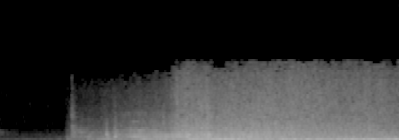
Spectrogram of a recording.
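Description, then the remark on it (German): Rough, stormy sea surf surges in on the beach at Ribeira da Barca in the northwest of Santiago island, starting quiet and building after half a second into a loud, continuous roar of crashing waves washing over the beach, with no voices. “Das Meer ist heute stürmisch. Maria und die anderen beobachten die Wellen.”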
